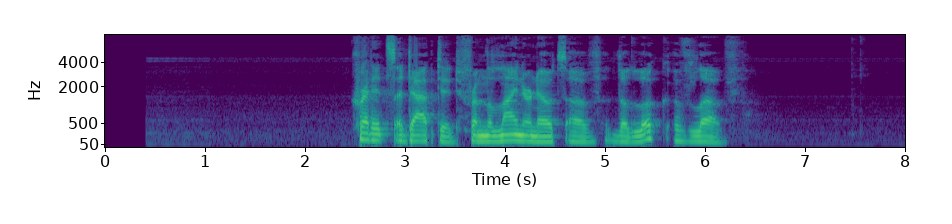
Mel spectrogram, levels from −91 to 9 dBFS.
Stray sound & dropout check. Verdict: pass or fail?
pass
